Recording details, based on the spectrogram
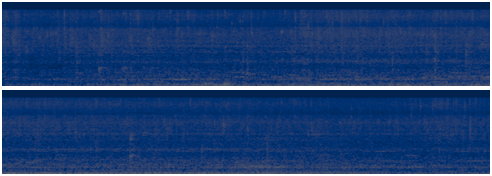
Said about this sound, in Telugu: ఇప్పుడు కళాయిలో నూనె పోసుకొని ఈ ఉల్లిపాయలు వేయించాలి.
